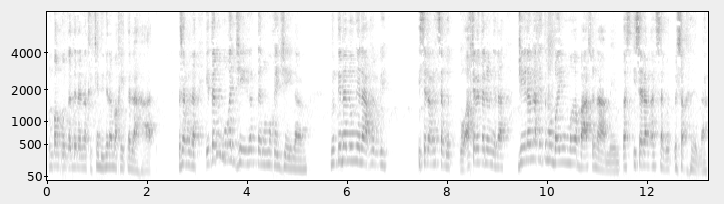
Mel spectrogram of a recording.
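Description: A man's voice: on the high side, sing-song, quick pace. A man from the Philippines co-hosting a podcast, telling stories in a playful, sassy, self-mocking way. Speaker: podcast co-host. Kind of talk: casual storytelling chat. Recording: echoey room.

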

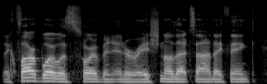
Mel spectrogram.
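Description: A man in casual conversation about an album, relaxed and thoughtful, with lots of filler words as he works through his points. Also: medium pitch, fast talker, clear, resonant tone, dry recording, studio quality. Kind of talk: casual music review chat.

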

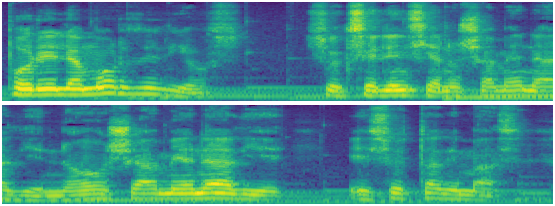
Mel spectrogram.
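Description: A man voicing a humiliated gentleman who pleads and grovels to be believed. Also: medium pitch, normal speed, soft background music, lightly acted. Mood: pleading. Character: pleading, humiliated middle-aged man caught under a bed.

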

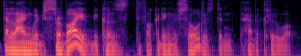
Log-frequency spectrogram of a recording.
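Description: In a casual conversation, a Kerry man with a west of Ireland accent talks bluntly and swears freely as a guest, having come from the southwest of Ireland. His voice sits on the low side, with lively intonation and a slightly fast delivery.

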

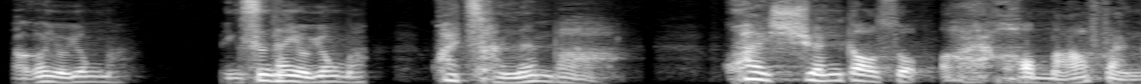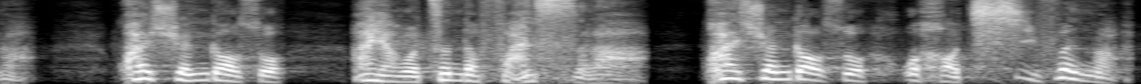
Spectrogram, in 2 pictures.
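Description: A man voicing a taunting male devil in a sermon, low and mocking with a sly chuckle. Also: expressive, normal speed, breathy edge. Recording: echoey hall.

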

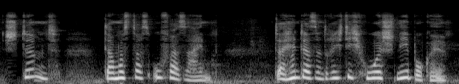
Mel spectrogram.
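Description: A woman's voice: sits high, lively intonation, moderate pace, mellow, voice pushed up. A woman voicing a frightened young girl who whispers anxiously in a storybook reading.

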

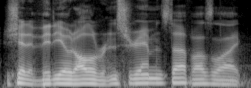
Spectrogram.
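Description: A man with a lowish voice trades crude jokes in a loose podcast chat. He trails off, restarts and rambles through his stories. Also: fairly even intonation, very fast, darkish tone, clean tone. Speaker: podcast co-host. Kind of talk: casual chat.

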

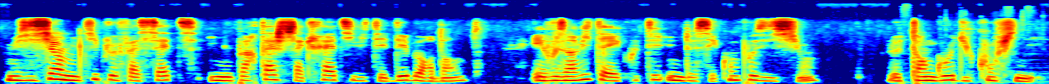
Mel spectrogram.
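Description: A woman hosting a podcast, reading a calm, measured scripted introduction. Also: fairly low pitch, husky. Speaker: podcast host. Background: soft guitar music.

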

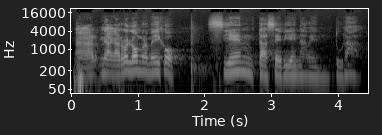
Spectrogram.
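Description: A man with a Guatemalan Spanish accent preaching a sermon as pastor, swinging between loud exclamations and hushed asides. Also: a little high, quick pace, long reverb tail, a little hiss or hum.

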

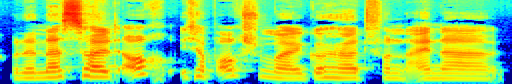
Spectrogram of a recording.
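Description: A chatty young woman talks through her own stories in a relaxed conversation, her voice close and dry. She grew up speaking Armenian at home, and her tone lifts and falls as she tells each story. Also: mid-range voice, fast, dry recording. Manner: chatty, animated storytelling with fillers. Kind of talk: casual conversation.

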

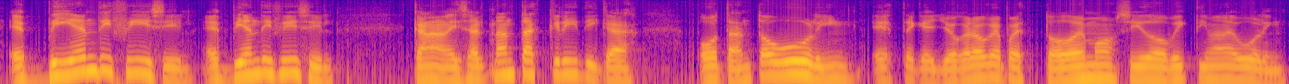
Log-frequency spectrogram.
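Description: A man's voice: medium pitch, a little slow, darkish tone. A man hosting a casual podcast conversation, speaking earnestly and supportively as he searches for words.

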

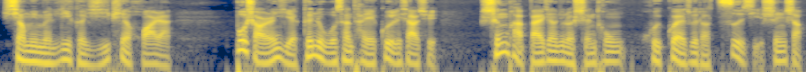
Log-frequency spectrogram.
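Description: A man narrating a serialized folk tale in a lively, expressive storytelling manner. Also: deep voice, brisk, no room sound, clean studio sound.

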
